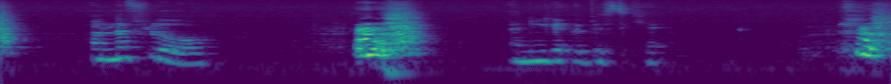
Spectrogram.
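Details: Husky talking indoors to demand play: short rising-and-falling harmonic yowls and a louder rough bark-like outburst, separated by pauses, with a person's voice nearby.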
